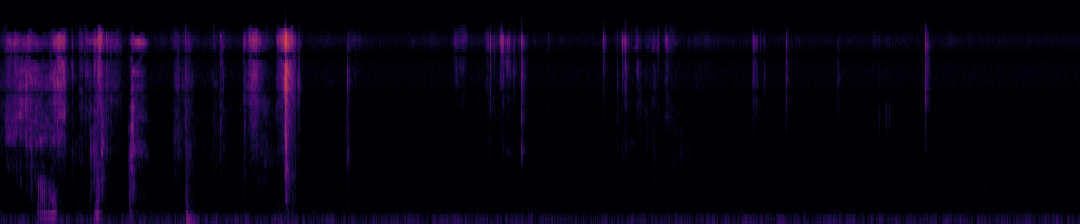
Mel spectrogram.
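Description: Small clicks and taps of hand craft work on a cutting mat: a plastic glue bottle and a fine pointed tool handled and set down. The clicks are clustered in the first three seconds, with a louder thump about two seconds in, then sparse faint ticks, over a steady low hum.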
